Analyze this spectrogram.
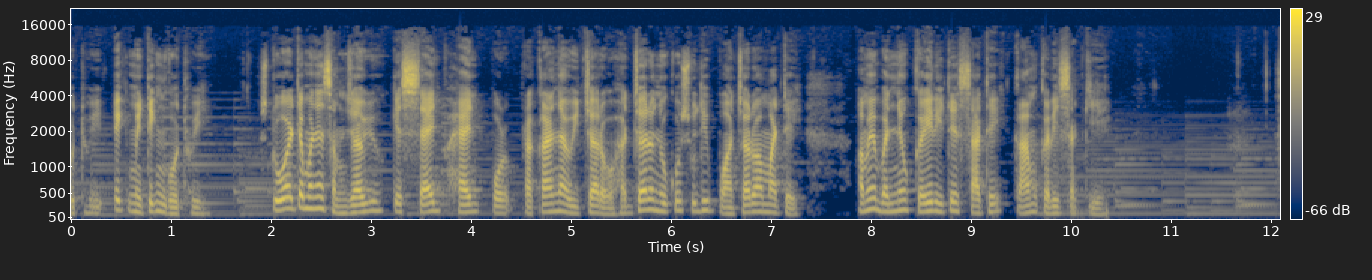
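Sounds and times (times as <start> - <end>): soft keyboard chords: 0.0 - 5.7, 9.6 - 12.0
man narrating: 0.0 - 10.5.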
